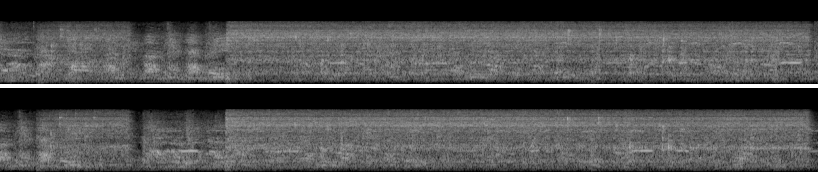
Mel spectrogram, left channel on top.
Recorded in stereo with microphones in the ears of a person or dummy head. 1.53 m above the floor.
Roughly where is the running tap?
Right.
